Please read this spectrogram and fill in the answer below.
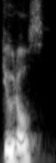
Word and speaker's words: doodles: can use the code doodles on the website d-o-o-d-l-e-s rhymes with noodles appropriate i think uh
